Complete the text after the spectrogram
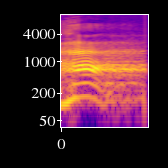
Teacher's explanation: Kalau ha ada di pangkal tenggorokan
